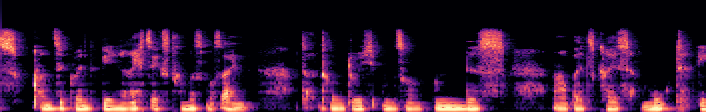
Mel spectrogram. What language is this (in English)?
German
